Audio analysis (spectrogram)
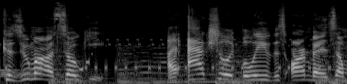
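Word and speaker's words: Kazuma Asogi: it's my best friend's name not mine it's pronounced kazuma osoki i actually believe this armband in some way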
